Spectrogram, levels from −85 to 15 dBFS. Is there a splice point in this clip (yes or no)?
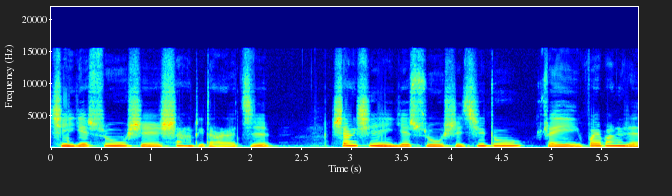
no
